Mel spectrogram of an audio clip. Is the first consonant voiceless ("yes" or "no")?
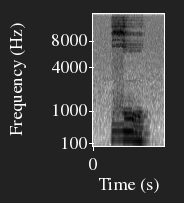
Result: no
